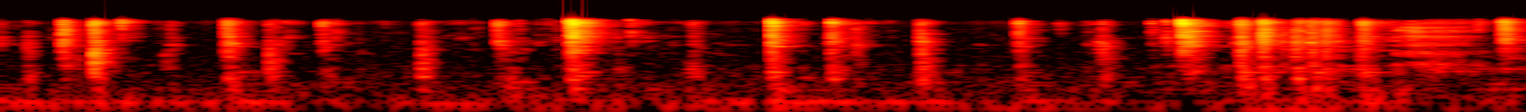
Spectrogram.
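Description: Irregular sharp clicks and taps of metal on metal from hands working on a workbench's metal leg frame during assembly, loudest about three seconds in and again about six seconds in, with a quicker cluster near the end.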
